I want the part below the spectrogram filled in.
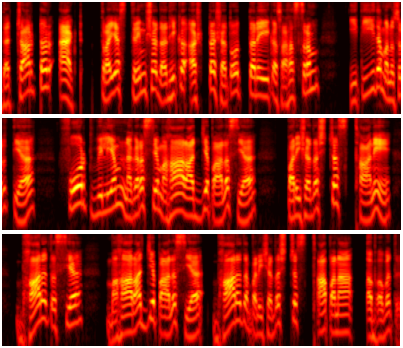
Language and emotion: Sanskrit, neutral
